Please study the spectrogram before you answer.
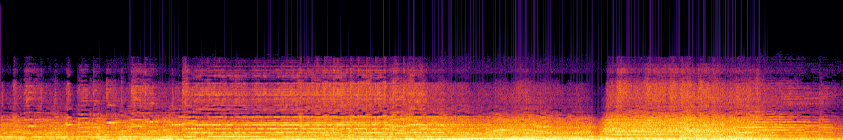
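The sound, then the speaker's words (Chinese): A car's engine revs as it pulls away, carrying a duke and his wife who have hurriedly climbed in, a steady rumbling drone with pitch climbing as it accelerates; no talk. “快开车，你认识路。”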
